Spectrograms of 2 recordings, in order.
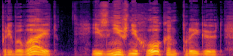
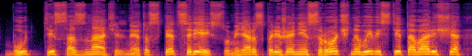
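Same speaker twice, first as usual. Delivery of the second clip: high, raised voice appealing to a crowd; loud appeal; 9 semitones higher, 4 dB louder than usual. Acted. Murat blocks the helicopter from tourists, appealing loudly. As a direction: plead over the crowd's noise. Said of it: "взывает к лучшим чувствам".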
